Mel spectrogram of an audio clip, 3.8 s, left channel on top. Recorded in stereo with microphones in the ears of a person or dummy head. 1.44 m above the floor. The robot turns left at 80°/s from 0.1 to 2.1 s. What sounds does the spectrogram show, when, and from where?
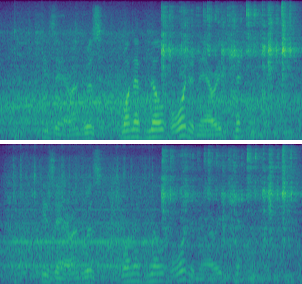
0.5 s a man speaking: 150° right, 0.6 m; by 3.0 s 80° left, 0.6 m
2.0 s typing on a keyboard: 50° left (ahead or behind), 7 m; by 3.8 s 55° left (ahead or behind), 7 m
